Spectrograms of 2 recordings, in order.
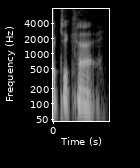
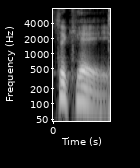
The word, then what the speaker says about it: Takei: Actually, is it Takei or Takai? It's Takei. – Takei. Rhymes with okay.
